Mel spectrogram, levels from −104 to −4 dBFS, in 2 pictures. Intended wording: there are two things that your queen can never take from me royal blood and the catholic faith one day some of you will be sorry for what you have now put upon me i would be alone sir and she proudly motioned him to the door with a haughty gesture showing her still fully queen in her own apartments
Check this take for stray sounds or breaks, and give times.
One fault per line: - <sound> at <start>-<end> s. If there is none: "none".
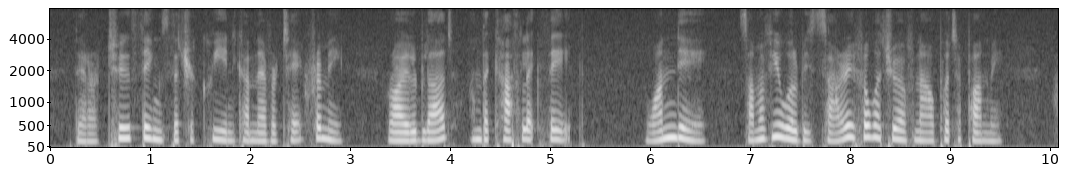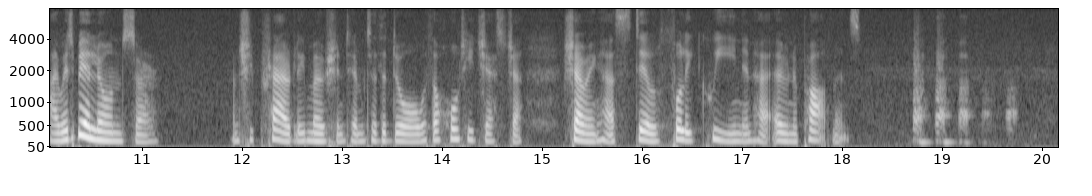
- laugh at 18.7-19.8 s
